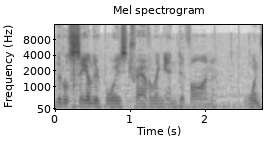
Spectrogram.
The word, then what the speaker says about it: Devon: 8 little sailor boys traveling in Devon. One said he'd stay there, and then there were... Okay, so it is pronounced Devon.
